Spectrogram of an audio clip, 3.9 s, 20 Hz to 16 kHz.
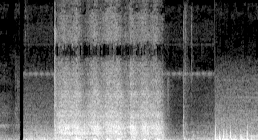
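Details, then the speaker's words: E36 BMW 328i convertible, sat two years, after new spark plugs (the old ones badly crusted) and possibly one coil pack replaced; the coil packs are getting power. Starter churns in two even chugging bursts but never fires: crank no start, no spark. "at the moment we don't have any spark i replaced um other spark plugs they're disgusting"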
